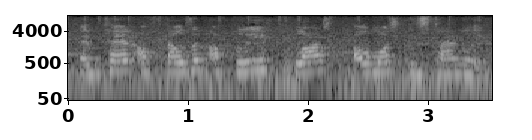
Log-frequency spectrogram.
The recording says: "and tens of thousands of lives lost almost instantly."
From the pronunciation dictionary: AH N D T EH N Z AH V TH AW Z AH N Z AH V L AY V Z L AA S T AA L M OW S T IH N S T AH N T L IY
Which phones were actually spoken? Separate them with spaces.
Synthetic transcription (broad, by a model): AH N T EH N AH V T AW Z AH N AH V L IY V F L AA S T AA L M OW S T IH N S T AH N L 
